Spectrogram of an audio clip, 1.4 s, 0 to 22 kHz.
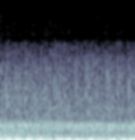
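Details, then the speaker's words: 1967 Plymouth GTX 426 Hemi 4-speed convertible, start-up test outside: lumpy, even V8 idle with light quick ticking clatter on top, normal rattle from its mechanical rockers. "That's what all that rattling is."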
